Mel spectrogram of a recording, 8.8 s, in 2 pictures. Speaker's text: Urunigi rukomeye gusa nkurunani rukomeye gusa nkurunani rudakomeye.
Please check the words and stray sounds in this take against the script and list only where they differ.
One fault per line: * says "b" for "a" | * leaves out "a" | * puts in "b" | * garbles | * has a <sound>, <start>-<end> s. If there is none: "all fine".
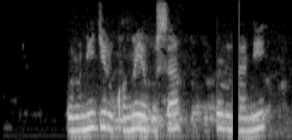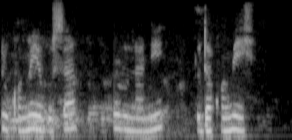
* has a dropout, 3.5-3.6 s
